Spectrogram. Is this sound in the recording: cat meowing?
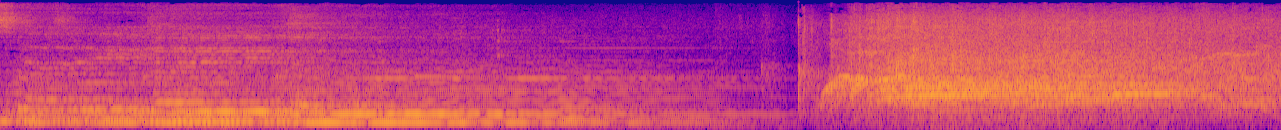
no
